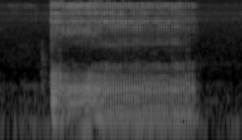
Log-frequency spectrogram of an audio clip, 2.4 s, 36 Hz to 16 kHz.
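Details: A loud, snoring young male French Bulldog, 11 months old: one steady, low, throaty snore of roughly one and a half seconds, starting with a slight wobble and then holding evenly before stopping abruptly.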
